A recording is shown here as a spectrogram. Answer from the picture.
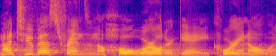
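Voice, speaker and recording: With a Southern US accent, a woman talks at a fairly quick pace with very wide pitch swings. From North Carolina, near the Virginia border (Henderson). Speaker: food business owner and storyteller. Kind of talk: live storytelling performance. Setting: stage with audience.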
